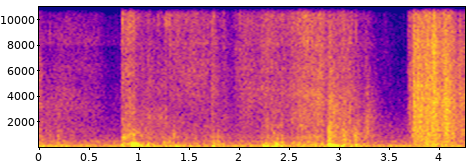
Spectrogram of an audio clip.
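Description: Handling sounds of a cardboard gift box: a few soft knocks, then a papery rustle starting near the end as the box is opened.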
